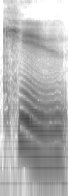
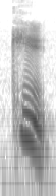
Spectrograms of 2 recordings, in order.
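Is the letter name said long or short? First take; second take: long; short. First: The letter name is said with a long sound. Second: The letter name is said with a short sound. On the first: The speaker calls it wrong. "It's not Q" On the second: The speaker calls it right. "it's Q. Kind of short pronounce again"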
